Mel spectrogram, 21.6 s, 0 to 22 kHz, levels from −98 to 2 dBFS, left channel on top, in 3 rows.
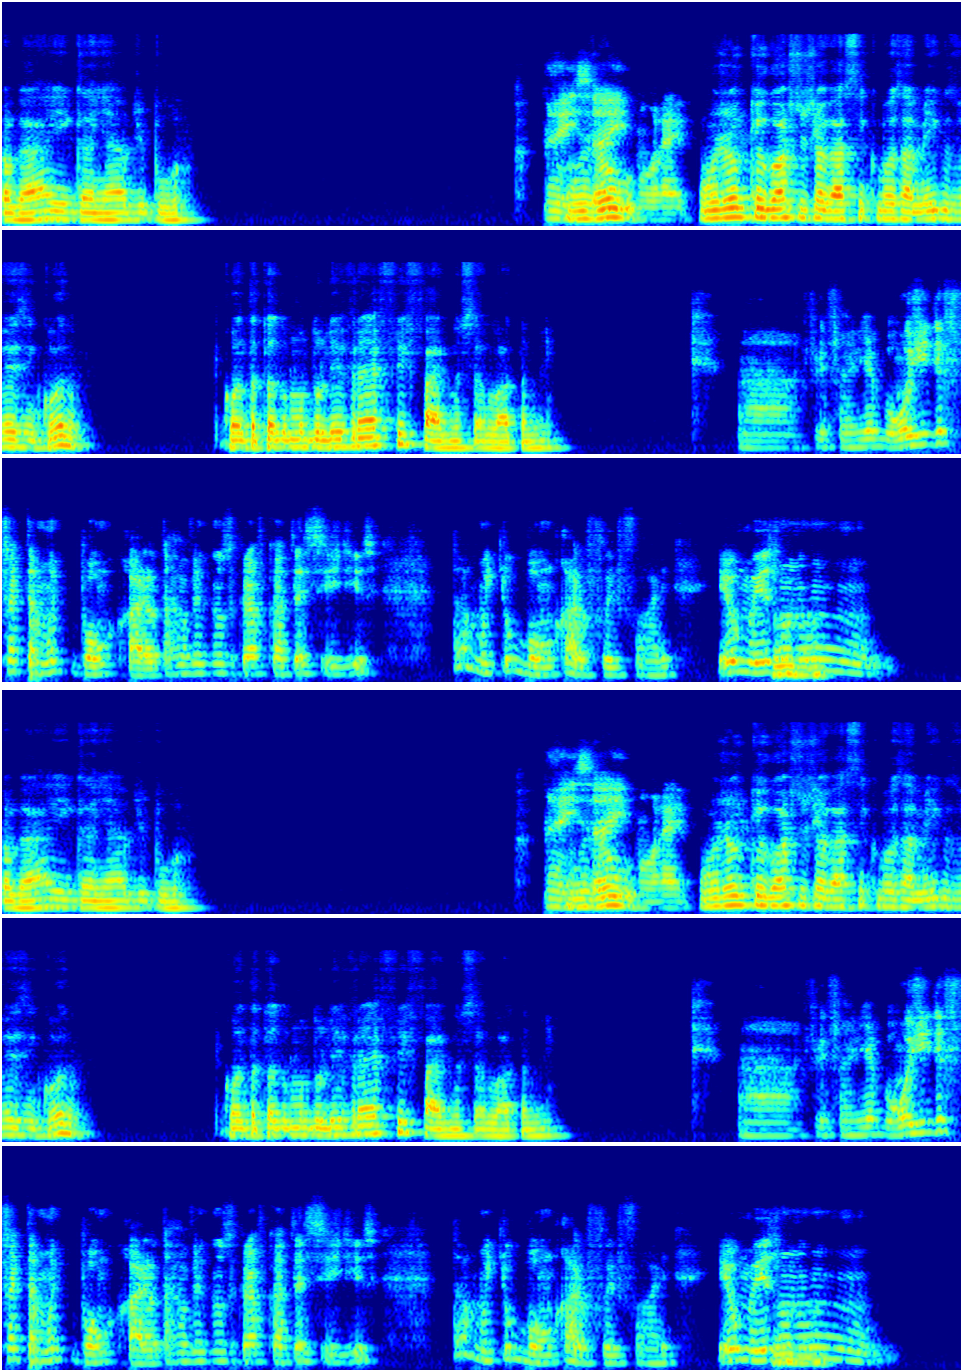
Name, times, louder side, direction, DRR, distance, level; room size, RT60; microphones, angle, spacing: voice 1, 0.0-1.4 4.2-4.7 5.2-7.8 8.9-11.4 20.2-20.5, left 5 dB, 40° left, 0.3 m, -29 dB
voice 2, 4.1-5.1 5.8-5.9 12.4-21.0, left 2 dB, 10° left, 1.8 m, -39 dB
3.1 x 2.2 x 3.0 m
head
